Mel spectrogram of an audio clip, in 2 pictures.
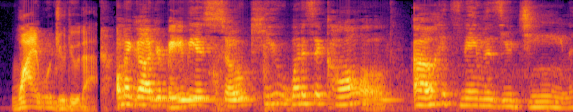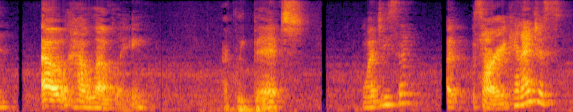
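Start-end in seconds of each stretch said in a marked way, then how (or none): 1.2-7.2 fake polite chat. Acted baby naming chat. 8.0-8.8 much lower, much softer muttered insult; muttered aside. Acted. Snide aside about the baby, low and much softer. 9.3-9.8 suspicious question. Acted. Other person overhears insult.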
